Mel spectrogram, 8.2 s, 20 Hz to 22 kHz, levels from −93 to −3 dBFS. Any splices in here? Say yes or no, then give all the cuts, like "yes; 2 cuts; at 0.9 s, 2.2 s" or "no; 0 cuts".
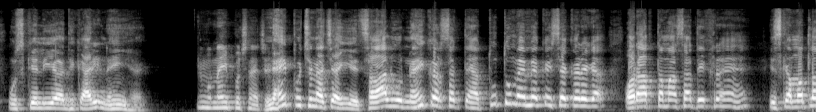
no; 0 cuts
